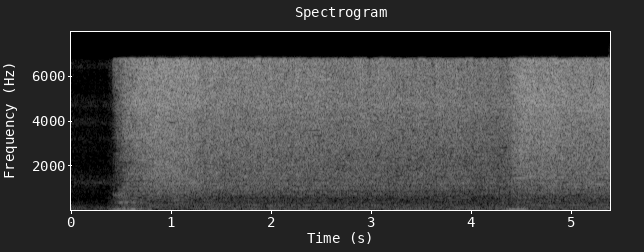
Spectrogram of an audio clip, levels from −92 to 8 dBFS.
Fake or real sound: real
